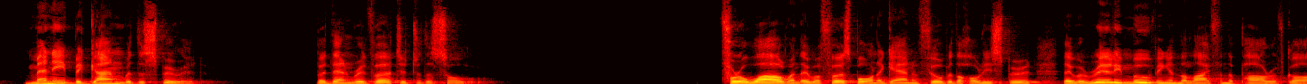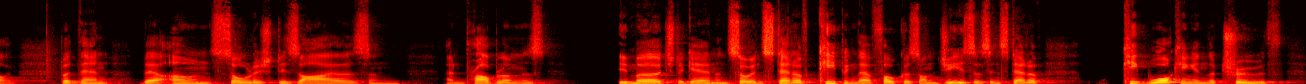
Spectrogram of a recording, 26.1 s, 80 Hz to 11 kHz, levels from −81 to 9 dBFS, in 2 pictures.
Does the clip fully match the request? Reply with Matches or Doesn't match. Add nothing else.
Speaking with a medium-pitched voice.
Matches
